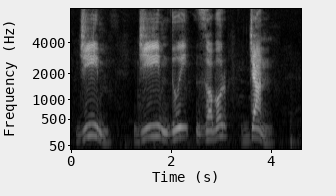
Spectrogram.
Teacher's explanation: জিমটা শক্ত হবে জিহ্বার মাঝখান থেকে জিহ্বার মাঝখান তার বরাবর উপরের তালুর সঙ্গে লাগিয়ে তিনটা হর উচ্চারিত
